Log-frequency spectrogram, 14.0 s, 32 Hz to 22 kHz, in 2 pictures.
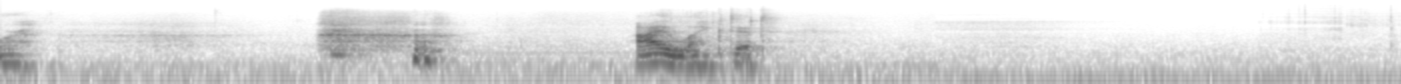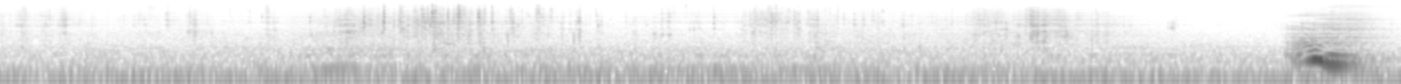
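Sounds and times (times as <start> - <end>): aluminium foil crinkling: 6.3 - 13.1
chewing: 6.3 - 13.1.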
